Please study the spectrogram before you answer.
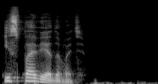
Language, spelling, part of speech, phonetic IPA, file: Russian, исповедовать, verb, [ɪspɐˈvʲedəvətʲ], Ru-исповедовать.ogg
- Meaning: 1. to confess, to hear the confession 2. to profess (faith, religion), to worship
